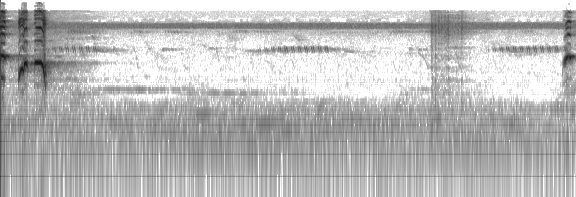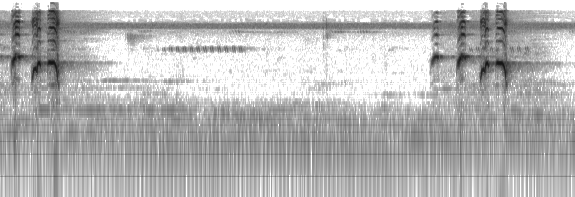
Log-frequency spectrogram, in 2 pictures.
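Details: Sooty-headed bulbul singing to draw rival and wild bulbuls to answer: three repeats of the same short, bright four-note phrase, spaced roughly four seconds apart, over a quiet background.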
